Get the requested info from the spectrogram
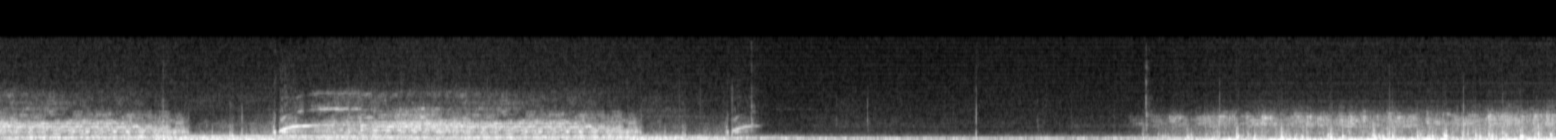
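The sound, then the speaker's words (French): Hooves clip-clop steadily under a continuous rolling rumble as a horse pulls a cabriolet, with a second horse tied behind it, and a couple of sharp whinnies cutting through near the start. “Le cheval de Luc est attaché derrière le cabriolet.”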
